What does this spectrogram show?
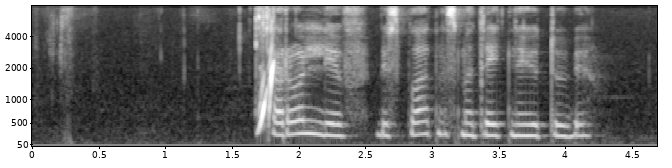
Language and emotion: Russian, neutral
